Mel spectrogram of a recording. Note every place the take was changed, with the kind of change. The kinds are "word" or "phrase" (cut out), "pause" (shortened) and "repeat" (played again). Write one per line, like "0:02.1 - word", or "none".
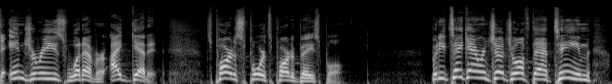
none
